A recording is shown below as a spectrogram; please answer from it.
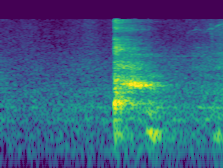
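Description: A man coughs once, a short sharp cough about a second in.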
